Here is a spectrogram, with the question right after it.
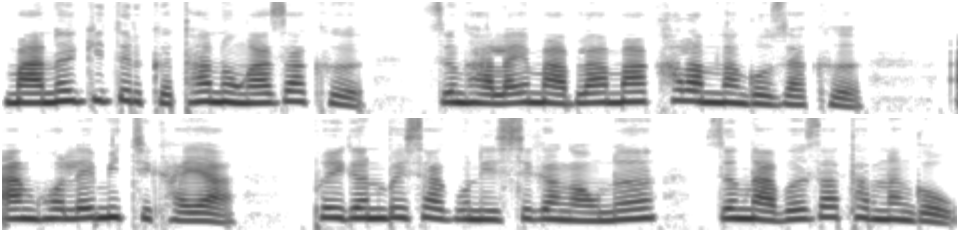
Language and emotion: Bodo, neutral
